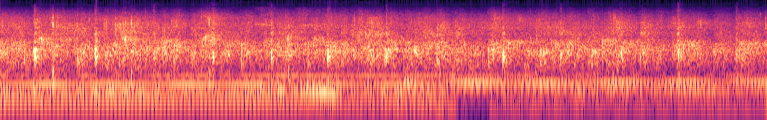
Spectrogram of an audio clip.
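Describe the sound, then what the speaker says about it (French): A church congregation at Sunday service applauds a family, with soft steady clapping over a sustained organ or keyboard chord that shifts lower partway through. "On peut applaudir la famille Dani."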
